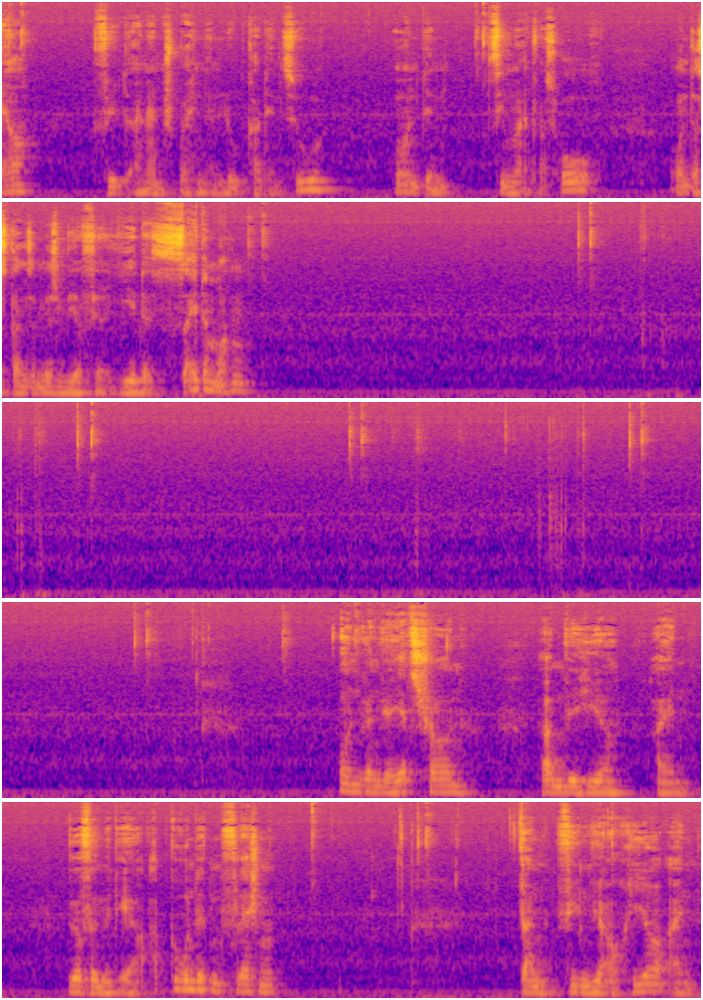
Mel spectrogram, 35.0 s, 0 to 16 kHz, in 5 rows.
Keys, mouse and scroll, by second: 4.4-6.3 drag, 8.3 ctrl+r, 12.5 click, 13.8 ctrl+r, 14.3-17.2 middle drag, 14.3-15.1 scroll up 1, 15.1-17.0 scroll up 1, 17.0 scroll up 1, 19.2 ctrl+r, 22.0-23.4 drag, 24.1 click, 24.4-26.7 middle drag, 31.7-33.6 drag, 33.7-34.9 drag.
